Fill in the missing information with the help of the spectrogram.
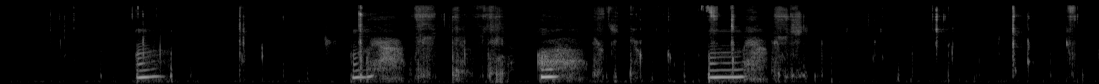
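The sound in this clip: Chewing and crunching on fire dragon pills: a sequence of wet bites, clicks and mouth sounds, with a few soft voiced moans between the bites.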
